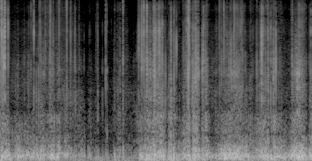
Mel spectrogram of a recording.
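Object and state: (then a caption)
Fabric bow headband. Long nails scratch and rub a red and white fabric bow headband, pinching its folds. The result is a dense, low, muffled rustling with bright scratchy flecks on top. It dips quieter for about a second in the middle, then returns louder and busier.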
